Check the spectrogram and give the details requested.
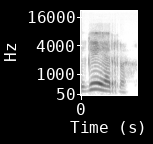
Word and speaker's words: guerra: E, en este caso no hay diptongo porque la U no se pronuncia. Guerra, ¿te das cuenta?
